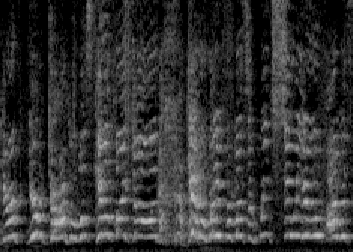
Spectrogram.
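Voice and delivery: very high, loud frantic shriek; hysterical screaming. Retold or imitated. Dog sitter screaming at the kids, hysterical. Retold screaming at the dog's walkers.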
